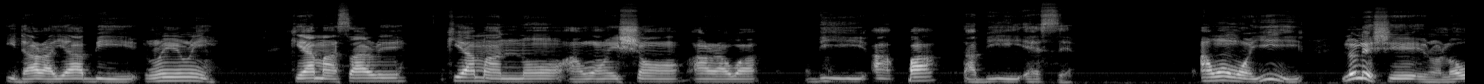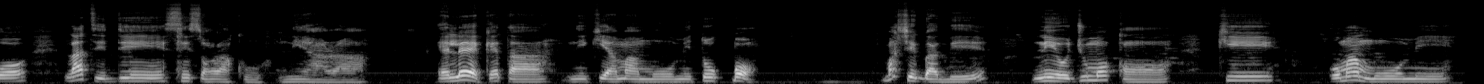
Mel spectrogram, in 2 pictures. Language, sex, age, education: Yoruba, male, 46-60, tertiary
